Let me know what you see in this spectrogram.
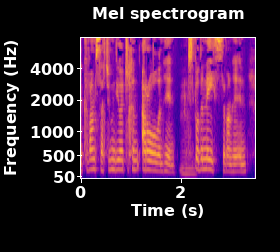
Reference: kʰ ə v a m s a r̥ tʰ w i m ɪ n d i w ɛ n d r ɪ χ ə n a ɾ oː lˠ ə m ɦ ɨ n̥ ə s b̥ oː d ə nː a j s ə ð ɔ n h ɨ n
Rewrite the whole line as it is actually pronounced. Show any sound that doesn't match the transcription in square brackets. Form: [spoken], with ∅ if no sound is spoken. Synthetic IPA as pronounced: kʰ ə v a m s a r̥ tʰ w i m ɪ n d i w ɛ [∅] d r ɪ χ ə n a ɾ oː lˠ ə [n] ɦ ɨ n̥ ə s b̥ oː d ə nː [e] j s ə [v] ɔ n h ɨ n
